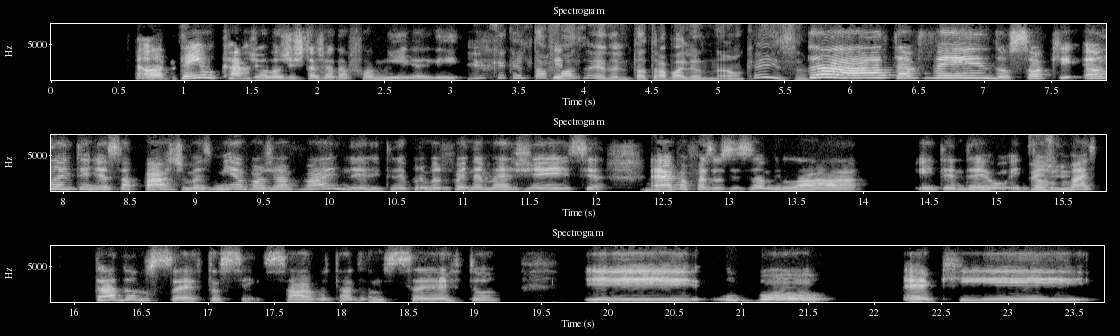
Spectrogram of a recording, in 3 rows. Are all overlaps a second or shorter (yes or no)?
yes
